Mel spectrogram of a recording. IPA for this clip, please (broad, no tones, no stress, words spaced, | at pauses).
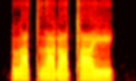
lɔtˤðɒɾɔtˤ e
